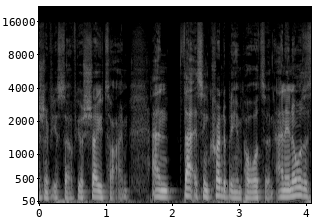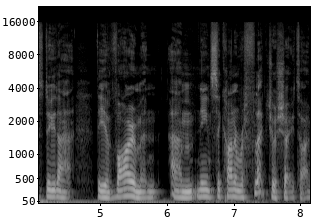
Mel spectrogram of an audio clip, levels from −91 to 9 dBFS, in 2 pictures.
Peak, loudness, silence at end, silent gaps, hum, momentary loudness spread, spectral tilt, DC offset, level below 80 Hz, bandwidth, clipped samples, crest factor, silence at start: -14 dBFS; -31 LUFS; 0 s; none; none; 10 LU; -6.5 dB/octave; under 0.1%; -52 dBFS; 16 kHz; under 0.1%; 18 dB; 0 s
